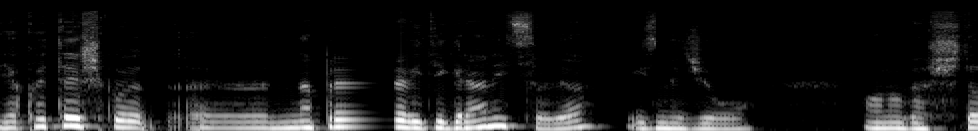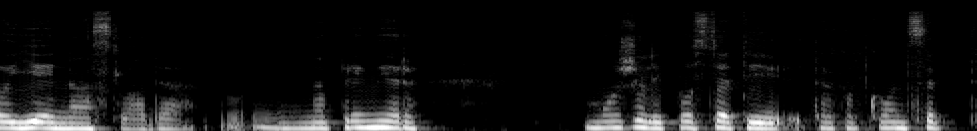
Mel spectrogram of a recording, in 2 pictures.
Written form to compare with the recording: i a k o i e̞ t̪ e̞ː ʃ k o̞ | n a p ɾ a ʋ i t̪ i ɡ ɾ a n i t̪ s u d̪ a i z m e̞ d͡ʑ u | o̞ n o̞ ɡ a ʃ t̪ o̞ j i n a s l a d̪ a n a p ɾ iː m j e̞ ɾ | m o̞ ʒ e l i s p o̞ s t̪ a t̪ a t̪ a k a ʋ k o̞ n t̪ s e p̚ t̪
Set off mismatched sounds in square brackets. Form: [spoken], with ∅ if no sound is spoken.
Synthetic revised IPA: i a k o [j] e̞ t̪ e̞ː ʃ k o̞ | n a p ɾ a ʋ i t̪ i ɡ ɾ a n i t̪ s u d̪ a i z m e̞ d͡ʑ u | o̞ n o̞ ɡ a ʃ t̪ o̞ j [e] n a s l a d̪ a n a p ɾ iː m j e̞ ɾ | m o̞ ʒ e l i [∅] p o̞ s t̪ a t̪ [i] t̪ a k a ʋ k o̞ n t̪ s e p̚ t̪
